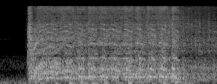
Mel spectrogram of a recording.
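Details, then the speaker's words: Starter jumped straight from the battery terminal to the solenoid S terminal to test the solenoid: sudden whir as the starter spins the engine over steadily, so starter and solenoid work when fed directly. "that obviously turns it over"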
